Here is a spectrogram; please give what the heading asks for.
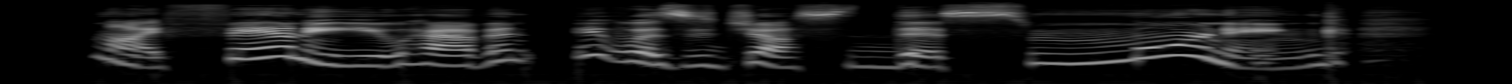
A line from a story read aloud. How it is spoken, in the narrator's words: Mirian exclaimed, mock outrage in her voice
